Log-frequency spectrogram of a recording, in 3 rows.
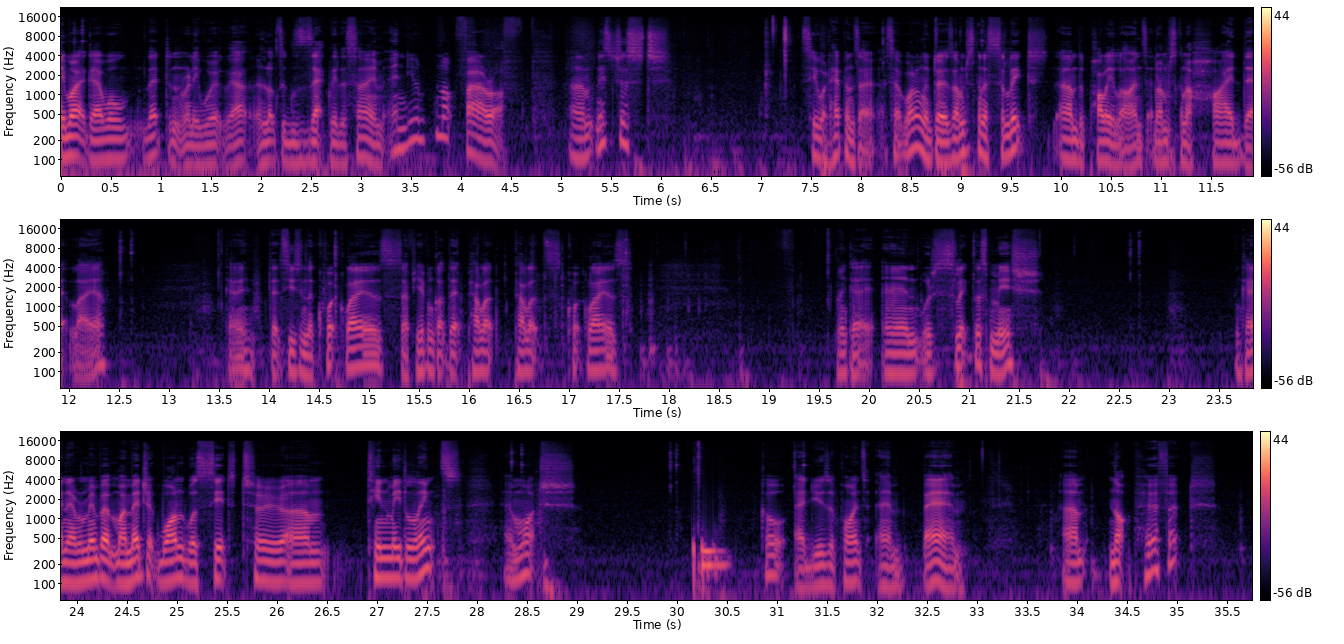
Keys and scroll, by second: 1.1 Escape, 6.5 super+z, 8.8 Escape, 17.9 super+z, 21.9 Escape, 28.7 space.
